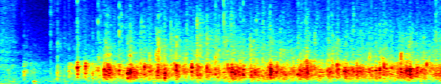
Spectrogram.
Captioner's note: applause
